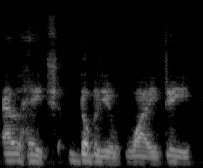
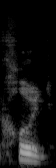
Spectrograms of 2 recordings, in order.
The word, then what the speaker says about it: Llwyd: Edward, I'm not entirely sure about my pronunciation of Lhwyd, but I'm led to believe it's Edward Llwyd, keeper of the Ashmolean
